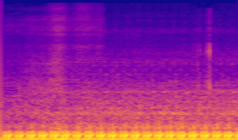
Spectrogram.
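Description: A motorcycle fitted with a Van Diemen exhaust idles close by, a loud, deep, rapid pulsing burble with an even lumpy rhythm and no voices.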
